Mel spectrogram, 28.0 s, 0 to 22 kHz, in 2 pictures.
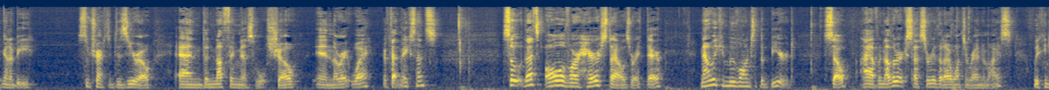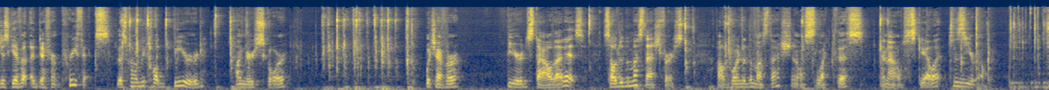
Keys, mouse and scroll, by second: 6.1 Tab, 12.7-20.4 drag, 21.3-21.7 middle drag, 21.9 shift+middle click, 22.8 middle click, 23.1 Tab, 23.7 alt+a, 24.7 l, 25.7 s.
